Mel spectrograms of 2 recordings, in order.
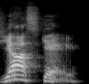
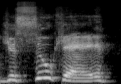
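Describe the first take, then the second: First: The u sound is dropped. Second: The u sound is fully pronounced. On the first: The speaker calls it right. "it's Yasuke. That's how it's pronounced. The U doesn't exist" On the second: The speaker calls it wrong. "not Yusuke"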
